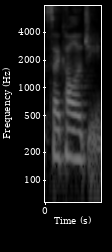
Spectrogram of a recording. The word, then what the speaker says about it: psychology: notice like for example the p is silent so there's no p on this list so we've got 1 2 3 4 five six seven eight basic phony making up the word psychology now um in this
